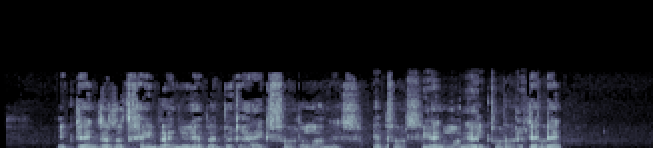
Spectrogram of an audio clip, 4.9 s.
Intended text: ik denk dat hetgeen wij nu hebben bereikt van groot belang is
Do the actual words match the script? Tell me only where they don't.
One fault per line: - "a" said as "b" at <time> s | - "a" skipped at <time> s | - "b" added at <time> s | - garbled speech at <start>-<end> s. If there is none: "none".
- "groot" skipped at 2.2 s
- garbled speech at 2.8-4.2 s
